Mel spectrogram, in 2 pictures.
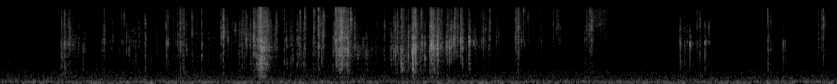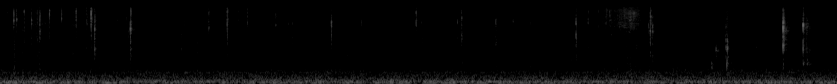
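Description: Aluminium foil crinkling and crackling as hands fold and handle it, busiest and loudest a couple of seconds in, then lighter scattered rustles.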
